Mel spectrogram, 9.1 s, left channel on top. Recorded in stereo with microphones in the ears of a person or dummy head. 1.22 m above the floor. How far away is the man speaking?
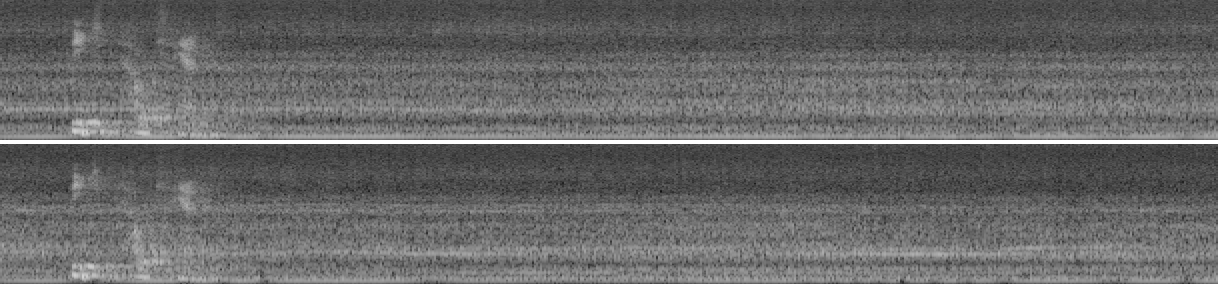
About 9.5 m.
